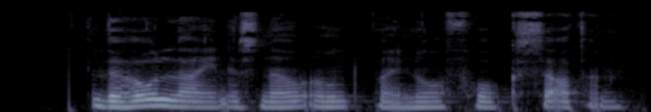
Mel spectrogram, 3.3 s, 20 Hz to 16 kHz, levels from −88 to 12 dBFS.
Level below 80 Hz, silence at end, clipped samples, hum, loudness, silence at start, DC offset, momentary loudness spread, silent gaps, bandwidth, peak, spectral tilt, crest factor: -68 dBFS; 0.15 s; under 0.1%; none; -38 LUFS; 0.45 s; under 0.1%; 10 LU; none; 11.5 kHz; -20 dBFS; -6 dB/octave; 18 dB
